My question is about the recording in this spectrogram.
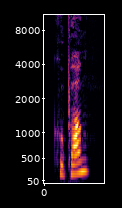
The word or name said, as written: kupon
